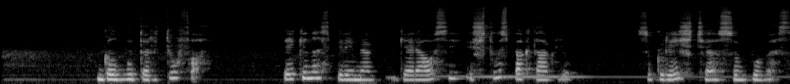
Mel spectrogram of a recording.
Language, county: Lithuanian, Panevėžys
